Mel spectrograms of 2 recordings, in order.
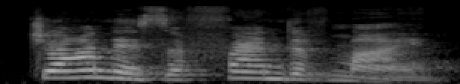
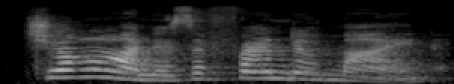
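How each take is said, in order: The two takes are said the same way.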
